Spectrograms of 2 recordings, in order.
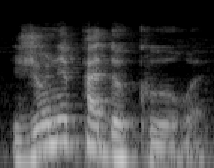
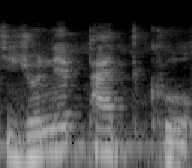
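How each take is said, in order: First: Every syllable is pronounced fully and carefully. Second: Sounds are dropped and run together casually.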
